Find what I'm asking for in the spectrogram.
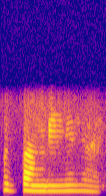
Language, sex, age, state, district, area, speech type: Manipuri, female, 18-30, Manipur, Churachandpur, urban, conversation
